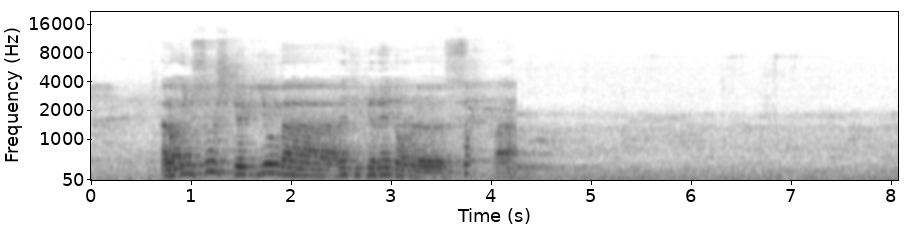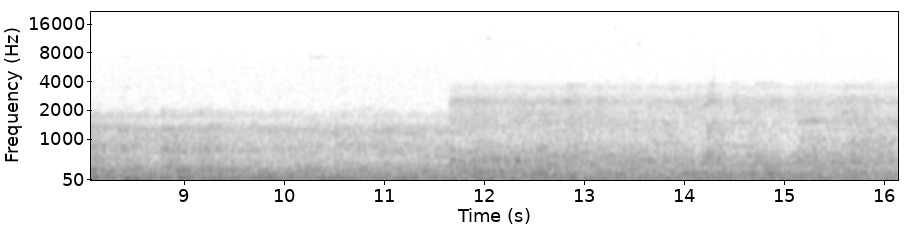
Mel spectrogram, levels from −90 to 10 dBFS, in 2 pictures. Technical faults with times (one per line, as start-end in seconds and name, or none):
4.26-11.66 section at the wrong speed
